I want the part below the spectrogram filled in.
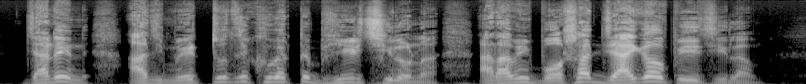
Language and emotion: Bengali, happy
